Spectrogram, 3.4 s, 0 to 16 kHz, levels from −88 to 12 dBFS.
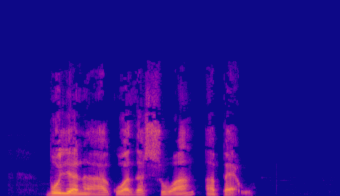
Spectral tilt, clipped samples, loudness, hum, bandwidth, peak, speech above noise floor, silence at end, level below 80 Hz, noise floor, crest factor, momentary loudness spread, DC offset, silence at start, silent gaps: -6 dB/octave; under 0.1%; -21 LUFS; none; 10.5 kHz; -2 dBFS; 62 dB; 0.95 s; -58 dBFS; -82 dBFS; 22 dB; 11 LU; under 0.1%; 0.45 s; none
